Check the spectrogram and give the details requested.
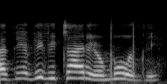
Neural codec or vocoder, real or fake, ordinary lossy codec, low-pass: codec, 32 kHz, 1.9 kbps, SNAC; fake; none; 14.4 kHz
